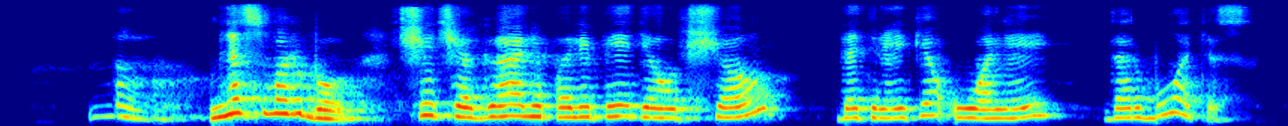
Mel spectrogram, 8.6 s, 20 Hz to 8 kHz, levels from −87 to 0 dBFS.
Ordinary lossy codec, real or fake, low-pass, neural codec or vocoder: AAC, 32 kbps; fake; 7.2 kHz; codec, 24 kHz, 1.2 kbps, DualCodec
